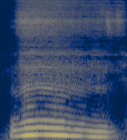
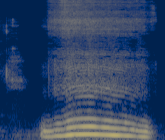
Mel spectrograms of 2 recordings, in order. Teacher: The way we make that sound, it's called a labio dental voiced consonant. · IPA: /v/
